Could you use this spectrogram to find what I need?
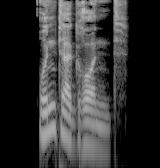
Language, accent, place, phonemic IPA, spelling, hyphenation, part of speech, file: German, Germany, Berlin, /ˈʔʊntɐˌɡʁʊnt/, Untergrund, Un‧ter‧grund, noun, De-Untergrund.ogg
- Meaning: 1. subsurface, substratum 2. underground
